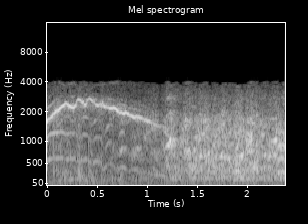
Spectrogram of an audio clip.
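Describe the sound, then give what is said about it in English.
A frightened horse lets out a shrill, high whinny that wavers and slides downward for about a second, then trails off into a rough, noisy clamor. The whinny is loud, with no talking. “The frightened whinny of our horses.”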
